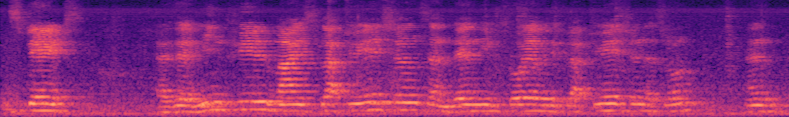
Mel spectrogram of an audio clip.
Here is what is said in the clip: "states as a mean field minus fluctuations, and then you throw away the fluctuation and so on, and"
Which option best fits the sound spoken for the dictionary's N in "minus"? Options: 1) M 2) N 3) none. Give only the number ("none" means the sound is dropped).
3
